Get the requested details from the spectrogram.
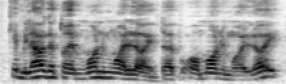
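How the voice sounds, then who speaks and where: A man casually ranking albums on camera, talking in a rambling, digressive way with many fillers and self-corrections. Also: fairly high pitch. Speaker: music reviewer.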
